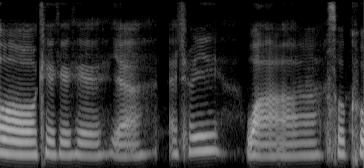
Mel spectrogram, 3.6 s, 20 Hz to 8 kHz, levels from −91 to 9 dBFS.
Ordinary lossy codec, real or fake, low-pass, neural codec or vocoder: none; fake; none; codec, 16 kHz, 4 kbps, FunCodec, trained on Chinese and English, 50 frames a second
